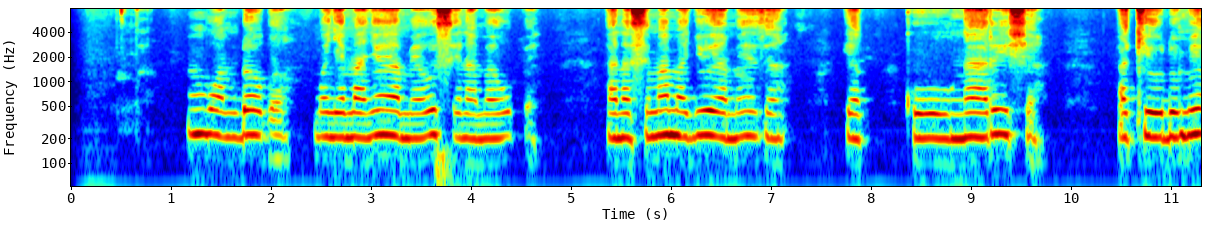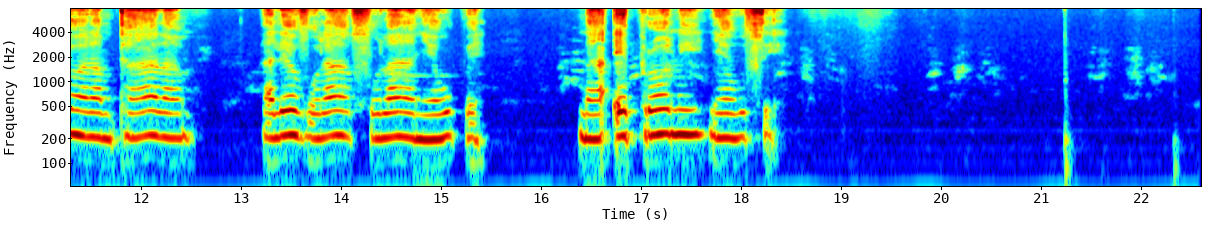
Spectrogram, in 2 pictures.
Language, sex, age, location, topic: Swahili, female, 18-24, Dar es Salaam, agriculture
